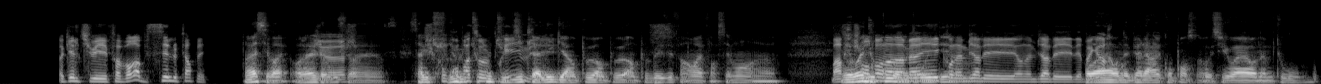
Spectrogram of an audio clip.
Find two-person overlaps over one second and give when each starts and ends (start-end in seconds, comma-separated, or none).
4.2-5.7, 8.4-9.6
